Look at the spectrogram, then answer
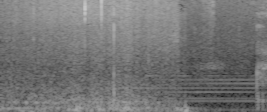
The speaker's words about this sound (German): Brushing, auch oh, sehr beliebt. Da fährt man mit einem Pinsel über das Mikrofon.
